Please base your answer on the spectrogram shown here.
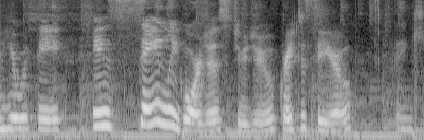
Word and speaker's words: Zhu Zhu: yeah well the it's it's pronounced the same Juju the two my family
